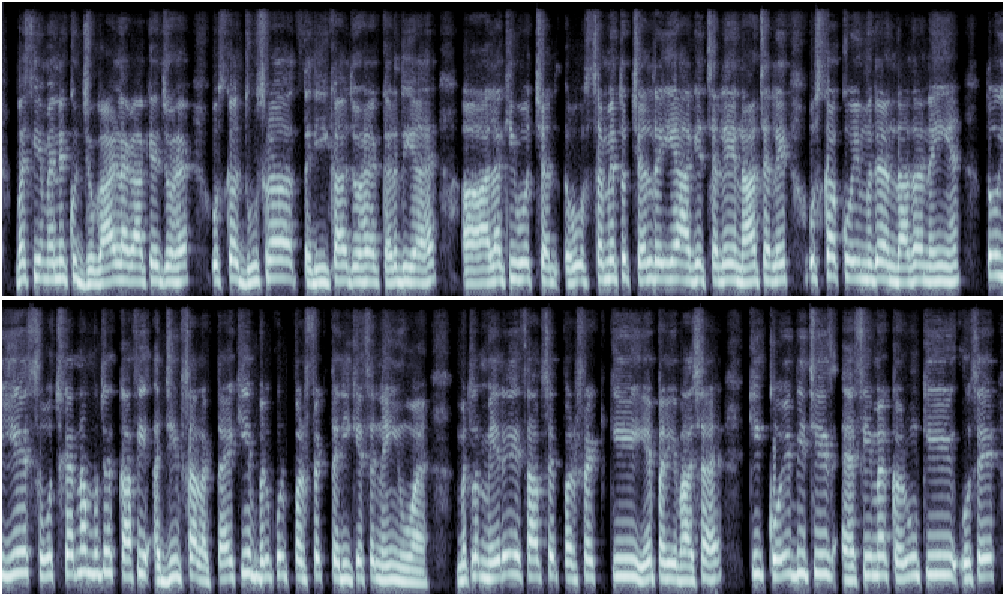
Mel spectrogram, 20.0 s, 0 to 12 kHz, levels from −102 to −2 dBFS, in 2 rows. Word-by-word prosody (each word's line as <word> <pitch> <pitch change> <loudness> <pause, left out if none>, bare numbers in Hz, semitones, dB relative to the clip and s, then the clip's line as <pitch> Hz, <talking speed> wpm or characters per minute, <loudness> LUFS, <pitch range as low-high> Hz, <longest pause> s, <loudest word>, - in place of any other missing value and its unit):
बस 195 +2 -1
ये 215 - +1
मैंने 200 0 0
कुछ 195 +1 -1
जुगाड़ 160 +4 +2
लगा 180 -2 +2
के 180 +2 -1
जो 170 0 +1
है 175 +2 +1 0.3
उसका 185 +3 0
दूसरा 190 +6 +1
तरीका 160 +4 +1
जो 170 -1 0
है 170 0 +1
कर 160 0 +1
दिया 170 -1 +1
है। 185 - 0 0.3
अ, - - +3
हालाँकि 175 +4 0
वो 195 0 +1
चल 165 -2 -2
उस 170 +1 -1
समय 205 0 +1
तो 220 - +2
चल 190 +1 0
रही 195 -1 0
है 200 - +2
आगे 190 -1 +1
चले 185 +1 +1
ना 170 +1 +3
चले 185 +1 0 0.2
उसका 210 +3 +1
कोई 205 -2 0
मुझे 195 0 +2
अंदाज़ा 180 -1 +2
नहीं 175 0 +1
है। 175 +2 0 0.3
तो 240 +1 +1
ये 235 +3 +2
सोचकर 220 0 0
ना 260 - +3
मुझे 235 0 +1
काफ़ी 210 +2 +1
अजीब-सा 190 +7 +2
लगता 170 0 -1
है 185 +1 0
कि 220 +6 -4
ये 245 - +2
बिल्कुल 205 +1 0
परफेक्ट 200 +2 -1
तरीके 180 +1 +1
से 195 - -3
नहीं 170 -1 +2
हुआ 145 -3 +2
है, 130 - -6 0.3
मतलब 205 +5 0
मेरे 195 +4 +2
हिसाब 210 -2 +1
से 225 - +4
परफेक्ट 190 +2 -2
की 210 0 +2 0.2
ये 180 - +3
परिभाषा 180 -1 +2
है 180 +2 0 0.3
कि 235 0 0
कोई 205 +3 +2
भी 235 +2 +2
चीज़ 235 0 -1
ऐसी 170 +6 0
मैं 220 0 +2
करूँ 190 +4 +1
कि 230 0 +2 0.2
उसे 210 +4 +1
190 Hz, 220 wpm, -18 LUFS, 175-210 Hz, 0.3 s, से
